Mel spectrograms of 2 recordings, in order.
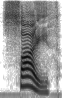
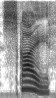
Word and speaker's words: Scythe: It's pronounced Scythe, not Sky.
